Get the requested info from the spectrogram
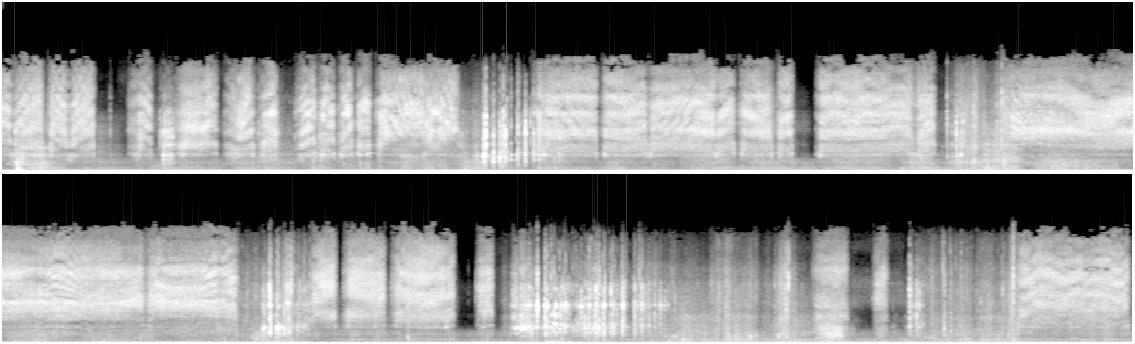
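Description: Aerosol spray-paint can spraying in long hissing strokes that stop short and start again several times.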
